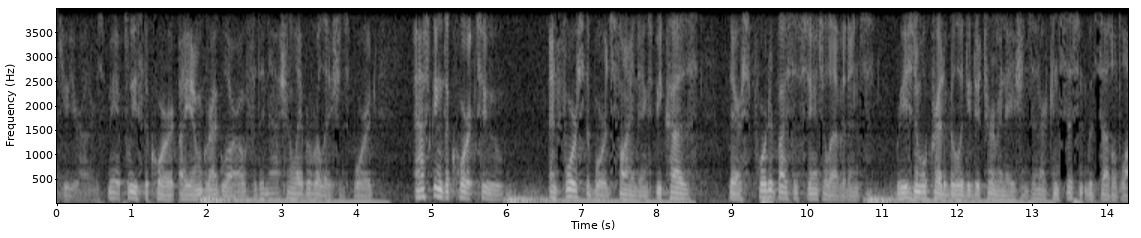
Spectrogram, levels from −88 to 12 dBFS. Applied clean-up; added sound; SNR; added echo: none; Explosion; 5 dB; none.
